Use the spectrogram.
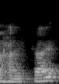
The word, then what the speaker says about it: haikai: como vocês podem ver a palavra Haikai como ela é de origem japonesa se escreve com h mas tem esse som de R e muitas vezes pode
